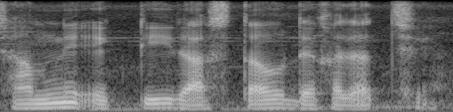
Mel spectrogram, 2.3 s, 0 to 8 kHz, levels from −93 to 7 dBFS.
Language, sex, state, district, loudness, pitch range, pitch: Bengali, male, West Bengal, Cooch Behar, -19 LUFS, 95-115 Hz, 105 Hz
